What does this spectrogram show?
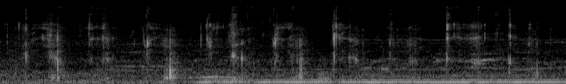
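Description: Mouth chewing crunchy clay and chalk paste: scattered sharp crunches and small clicks. A low steady hum comes in about two seconds in.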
